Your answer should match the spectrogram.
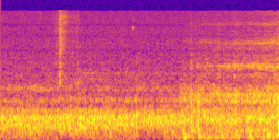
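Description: Quiet room tone with a faint click about half a second in and a few soft ticks near the end.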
